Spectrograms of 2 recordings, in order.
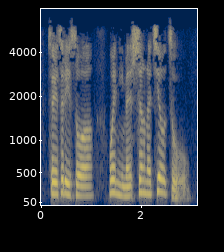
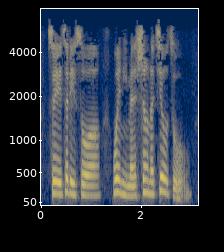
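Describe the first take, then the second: Both takes have the same delivery.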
